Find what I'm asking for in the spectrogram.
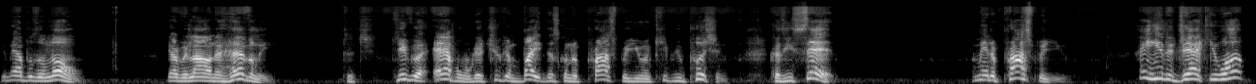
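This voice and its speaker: A man talks to camera in a casual vlog, preaching in animated street talk with big swings of pitch. His voice sits high and sounds bright and forceful. The recording is dry and close to the mic. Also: normal speed, long pauses, dry recording. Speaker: YouTube vlogger. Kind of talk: casual spoken commentary.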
